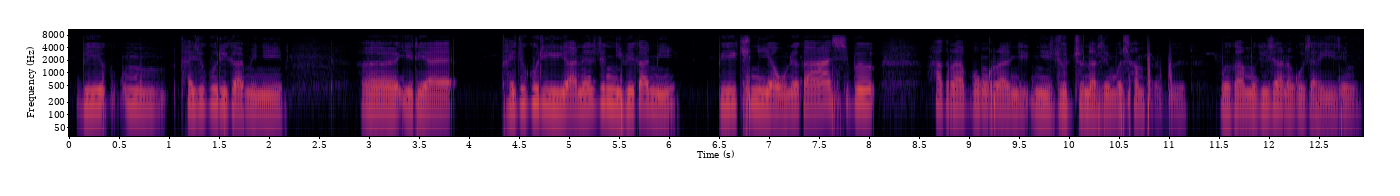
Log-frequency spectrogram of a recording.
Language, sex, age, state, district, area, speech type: Bodo, female, 45-60, Assam, Baksa, rural, spontaneous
